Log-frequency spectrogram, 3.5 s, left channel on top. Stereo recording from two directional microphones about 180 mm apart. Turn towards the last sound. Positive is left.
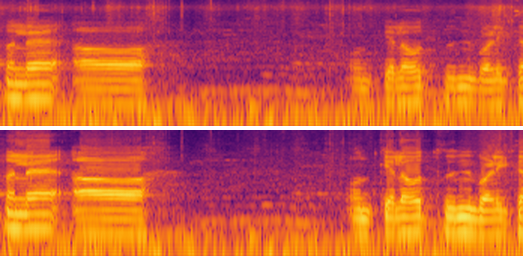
turn(degrees=-25)  # may be behind; listen again after turning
